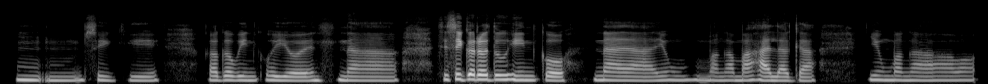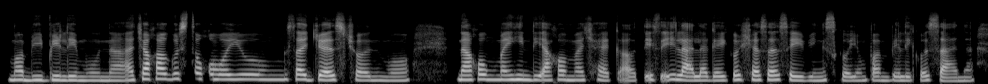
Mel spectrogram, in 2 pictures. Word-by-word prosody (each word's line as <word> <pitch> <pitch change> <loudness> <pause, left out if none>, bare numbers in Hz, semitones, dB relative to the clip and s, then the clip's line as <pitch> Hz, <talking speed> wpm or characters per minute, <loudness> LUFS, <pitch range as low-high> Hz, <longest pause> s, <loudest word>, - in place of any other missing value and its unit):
Mm, 195 -2 -1
sige. 185 -1 -5 0.5
Gagawin 195 -1 0
ko 205 +1 -6
'yon, 185 -1 +1 0.2
na 180 -2 -2 0.4
sisiguraduhin 220 -2 +6
ko, 185 -4 +1 0.2
na 200 -3 0 0.4
'yong 195 +1 -3 0.2
mga 185 0 -4
mahalaga 180 -3 0 0.5
'yong 210 -3 -2
mga 195 -1 -3 0.7
mabibili 200 -1 +1
muna 180 -1 -2
at 205 +3 -1
tsaka 250 0 +6
gusto 255 +1 -1
ko 230 -1 +1
'yong 230 -1 -1
suggestion 200 -4 +2
mo, 180 +3 -5 0.4
na 215 -2 +4
kung 220 0 +1
may 215 0 +2
hindi 210 -2 +3
ako 215 +2 +1
ma-check 200 -1 -3
out 175 - -3
is 205 +1 -2
ilalagay 185 -3 +1
ko 210 +3 -1
siya 205 0 +1
sa 210 +1 +1
savings 185 -1 -2
ko 185 - -4
'yong 180 +2 -4
pambili 180 -1 -2
ko 180 0 -5
sana. 170 -3 -3
195 Hz, 125 wpm, -24 LUFS, 185-215 Hz, 0.7 s, sisiguraduhin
